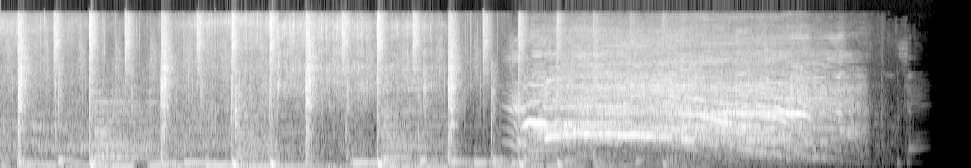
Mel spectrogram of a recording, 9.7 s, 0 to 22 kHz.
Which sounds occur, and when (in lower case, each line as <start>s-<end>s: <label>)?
0.0s-6.7s: music
4.9s-8.7s: shout
8.8s-9.3s: man speaking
